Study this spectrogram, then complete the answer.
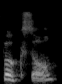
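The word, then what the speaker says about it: forecastle: the gala galley in fort castle or foxel as is pronounced often by a sparred passage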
